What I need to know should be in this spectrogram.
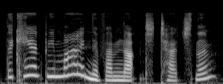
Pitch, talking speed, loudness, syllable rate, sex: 300 Hz, 270 wpm, -18 LUFS, 5.2 syllables/s, female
